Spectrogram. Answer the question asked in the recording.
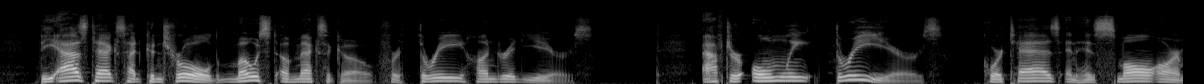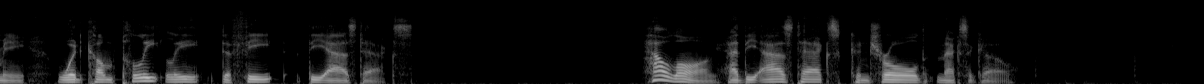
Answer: They had controlled Mexico for 300 years.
